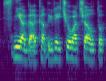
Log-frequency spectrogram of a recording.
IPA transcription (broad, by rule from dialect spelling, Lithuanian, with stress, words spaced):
ˈsʲnʲiɛɡɑː ˈkɐt ɡrʲɛɪˈt͡ʃʲɛʊ ɐtˈʃɐlˠtʊ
